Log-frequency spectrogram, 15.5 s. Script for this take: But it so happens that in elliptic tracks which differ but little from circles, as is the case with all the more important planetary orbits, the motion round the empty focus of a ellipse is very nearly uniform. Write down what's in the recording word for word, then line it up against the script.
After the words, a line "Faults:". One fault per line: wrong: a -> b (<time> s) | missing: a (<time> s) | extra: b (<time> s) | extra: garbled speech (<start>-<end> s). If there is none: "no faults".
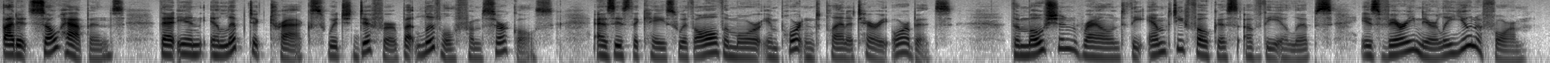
But it so happens that in elliptic tracks which differ but little from circles, as is the case with all the more important planetary orbits, the motion round the empty focus of the ellipse is very nearly uniform.
Faults:
wrong: a -> the (12.6 s)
